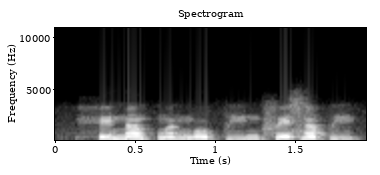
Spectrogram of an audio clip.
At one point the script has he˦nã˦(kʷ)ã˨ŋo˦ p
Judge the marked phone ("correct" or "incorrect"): correct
